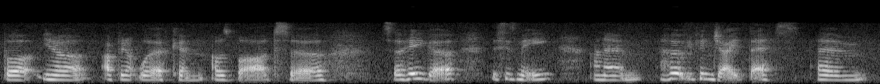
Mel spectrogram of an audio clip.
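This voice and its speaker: This vlogger, a tired young woman, rambles through viewer questions in a croaky, put-on posh British accent, her delivery flat and a little slow. Her voice is medium-pitched and dark-toned, and she restarts often between ums. The casual Q&A has echoey, dull lo-fi sound with a faint hiss.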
